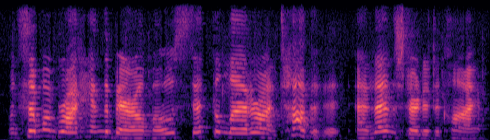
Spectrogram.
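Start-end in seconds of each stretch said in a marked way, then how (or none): none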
